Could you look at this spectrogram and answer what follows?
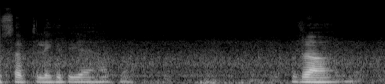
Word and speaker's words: रामः: जैसे हमने कोई शब्द लिख दिया यहाँ पर, राम, ये विसर्ग लगा दी, ये होते हैं विसर्ग। ठीक, इसका उच्चारण हम क्या बोलते हैं? हा। अगर हम इसको पूरा पढ़ेंगे तो क्या बोलेंगे? रामः। क्या? रामः। समझ गए?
